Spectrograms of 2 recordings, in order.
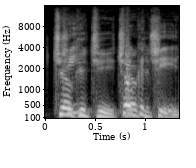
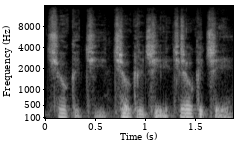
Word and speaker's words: Chokachi: Chokachi. Yeah. David Chokachi. Chokachi. It's like a train, like Chokachi.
